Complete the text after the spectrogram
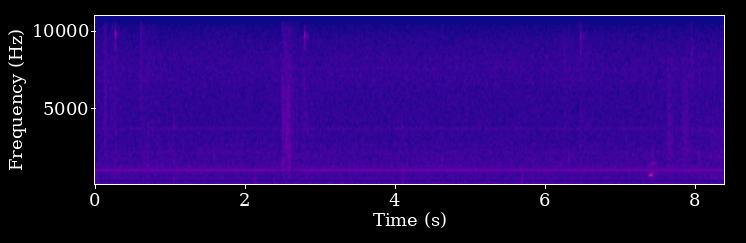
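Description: Blocks crack and crumble as they are dug through.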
